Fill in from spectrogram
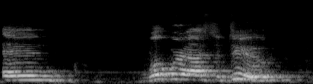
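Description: A distant camera mic picks up a thirties-aged man's high-pitched, mellow voice as he gives a calculus lecture, talking through the steps haltingly and frequently checking in with the class. The small room holds a chalkboard and projector, and the audio is muffled and roomy with hiss.

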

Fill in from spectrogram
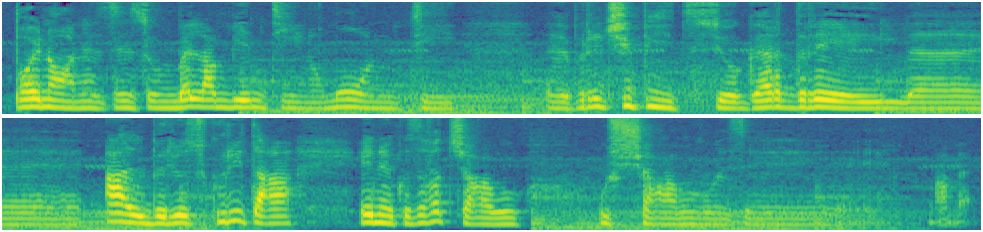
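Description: An Italian woman translating and reading a horror game aloud, moving between quiet narration and loud joking remarks. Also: lowish voice, unhurried, faint music behind. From Italy. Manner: reads narration softly then breaks into loud, playful commentary. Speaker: let's play host translating a game aloud.

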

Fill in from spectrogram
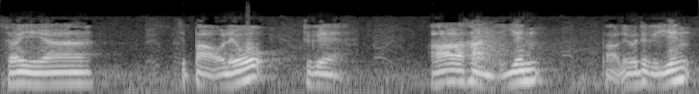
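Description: A man giving a Buddhist sutra commentary lecture, explaining terms slowly with many drawn-out fillers. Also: mid-range voice, a little hiss or hum. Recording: tinny lo-fi recording with faint music.

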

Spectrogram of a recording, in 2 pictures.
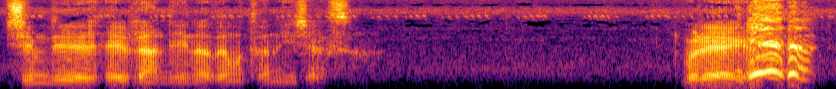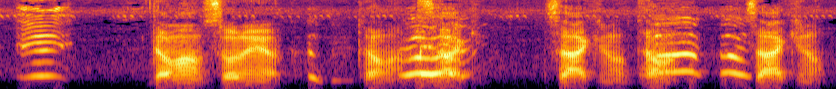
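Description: A man's voice: low voice, wildly swooping pitch, moderate pace, pauses often, pushed and bright, a little hiss or hum, exaggerated voice. A man dubbing a menacing armed kidnapper in a thriller, threatening and coldly taunting. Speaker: villain in a dubbed thriller. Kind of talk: film dubbing.

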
